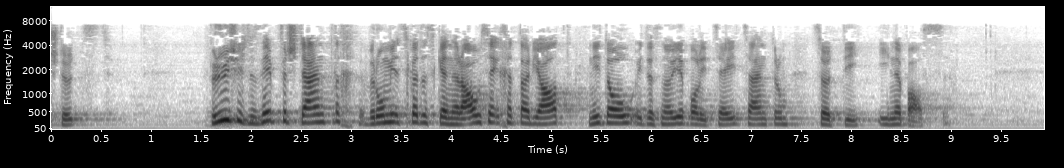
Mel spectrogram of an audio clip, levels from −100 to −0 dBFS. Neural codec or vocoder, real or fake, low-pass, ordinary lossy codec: none; real; 7.2 kHz; MP3, 32 kbps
